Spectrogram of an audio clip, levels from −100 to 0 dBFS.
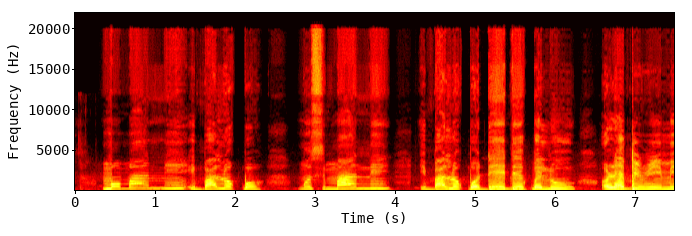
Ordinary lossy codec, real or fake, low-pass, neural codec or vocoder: none; fake; none; vocoder, 48 kHz, 128 mel bands, Vocos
